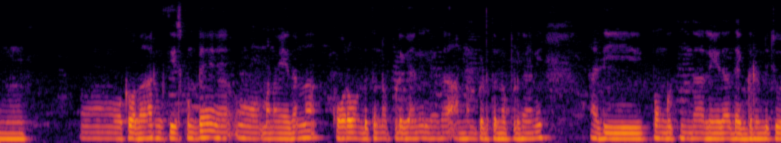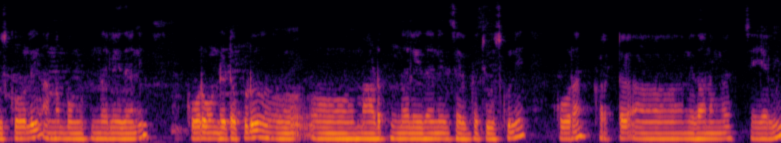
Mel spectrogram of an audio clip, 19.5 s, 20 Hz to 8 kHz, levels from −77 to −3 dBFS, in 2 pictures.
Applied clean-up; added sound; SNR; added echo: none; none; none; none.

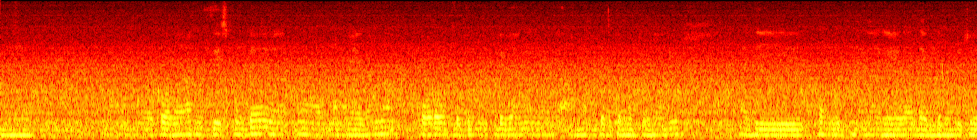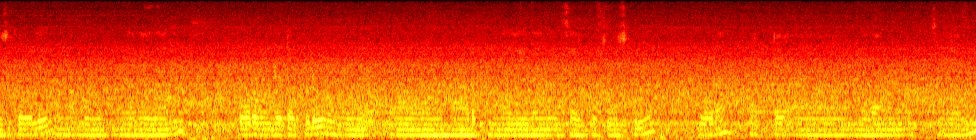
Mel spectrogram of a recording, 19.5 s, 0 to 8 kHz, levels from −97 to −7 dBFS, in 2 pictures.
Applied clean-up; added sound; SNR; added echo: none; Aircraft; 2 dB; none.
